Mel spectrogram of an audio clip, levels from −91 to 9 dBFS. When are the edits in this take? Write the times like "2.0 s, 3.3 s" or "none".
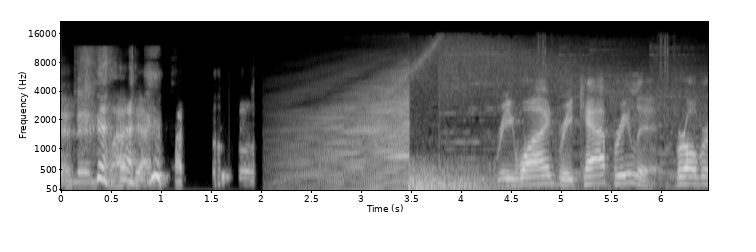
2.1 s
